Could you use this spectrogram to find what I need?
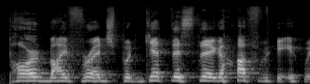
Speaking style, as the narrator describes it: Patrick yells

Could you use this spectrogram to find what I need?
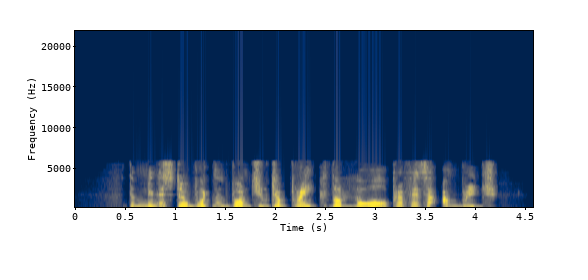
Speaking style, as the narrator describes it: cried Hermione

